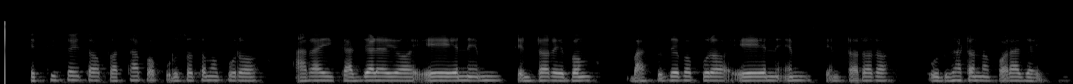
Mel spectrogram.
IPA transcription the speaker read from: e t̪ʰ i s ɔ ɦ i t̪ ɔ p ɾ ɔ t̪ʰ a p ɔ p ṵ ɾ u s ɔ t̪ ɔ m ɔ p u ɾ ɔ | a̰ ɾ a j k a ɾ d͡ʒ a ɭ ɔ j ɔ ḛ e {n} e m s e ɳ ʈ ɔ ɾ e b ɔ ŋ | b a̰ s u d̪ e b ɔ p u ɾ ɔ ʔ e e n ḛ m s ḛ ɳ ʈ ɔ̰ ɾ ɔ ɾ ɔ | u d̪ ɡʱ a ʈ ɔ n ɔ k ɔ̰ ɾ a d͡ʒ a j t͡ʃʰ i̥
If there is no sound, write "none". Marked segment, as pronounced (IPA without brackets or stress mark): n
